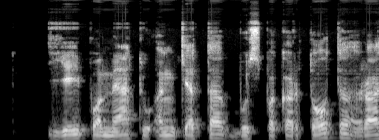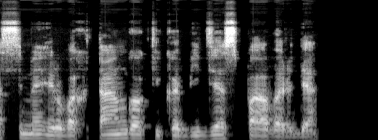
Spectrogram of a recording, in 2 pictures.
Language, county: Lithuanian, Vilnius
